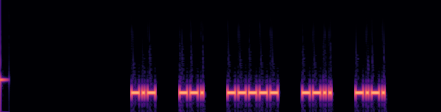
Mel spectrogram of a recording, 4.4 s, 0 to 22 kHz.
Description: Morse code, heard as a keyed tone, about 43 wpm, spaced as for 25 wpm, 700 Hz. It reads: KG0ZC
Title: USA Call Signs - 5 Characters - 3x Character Spacing - 45wpm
